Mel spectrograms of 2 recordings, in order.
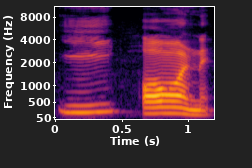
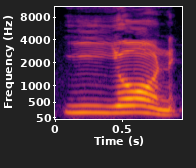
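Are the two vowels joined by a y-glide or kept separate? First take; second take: separate; glide. First: The vowels are kept separate, without a glide. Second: The vowels are joined by a y-glide. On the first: The speaker calls it right. "ई ऑन ऐसे पढ़ते हैं" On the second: The speaker calls it wrong. "इयोन नहीं"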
